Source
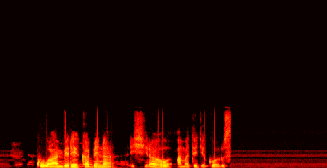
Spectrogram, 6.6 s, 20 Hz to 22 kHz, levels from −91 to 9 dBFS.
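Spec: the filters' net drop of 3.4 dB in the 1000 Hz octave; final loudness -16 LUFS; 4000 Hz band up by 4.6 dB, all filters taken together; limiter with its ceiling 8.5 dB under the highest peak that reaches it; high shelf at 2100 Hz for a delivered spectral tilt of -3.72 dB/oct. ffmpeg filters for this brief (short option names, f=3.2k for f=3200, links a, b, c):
-af "equalizer=f=1k:t=o:g=-5.5,highshelf=f=2.1k:g=3.5,equalizer=f=4k:t=o:g=3,volume=11dB,alimiter=limit=-4.5dB:level=0:latency=1"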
